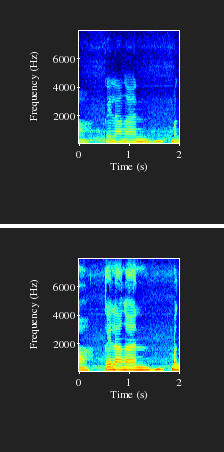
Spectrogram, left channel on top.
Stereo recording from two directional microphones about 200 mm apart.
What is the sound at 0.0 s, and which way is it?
Speech, 25° right (ahead or behind).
